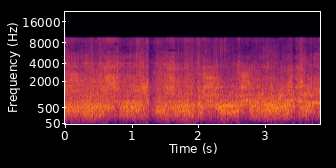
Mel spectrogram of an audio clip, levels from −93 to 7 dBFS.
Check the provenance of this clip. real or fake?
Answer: fake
